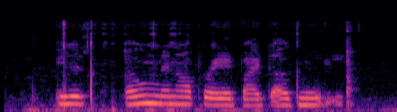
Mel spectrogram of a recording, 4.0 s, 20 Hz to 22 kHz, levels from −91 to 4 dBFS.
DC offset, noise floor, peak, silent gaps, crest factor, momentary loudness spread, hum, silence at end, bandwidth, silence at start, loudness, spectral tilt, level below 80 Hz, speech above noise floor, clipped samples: under 0.1%; -52 dBFS; -16 dBFS; none; 18 dB; 15 LU; none; 0.45 s; 11.5 kHz; 0.25 s; -33 LUFS; -6.5 dB/octave; -54 dBFS; 20 dB; under 0.1%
